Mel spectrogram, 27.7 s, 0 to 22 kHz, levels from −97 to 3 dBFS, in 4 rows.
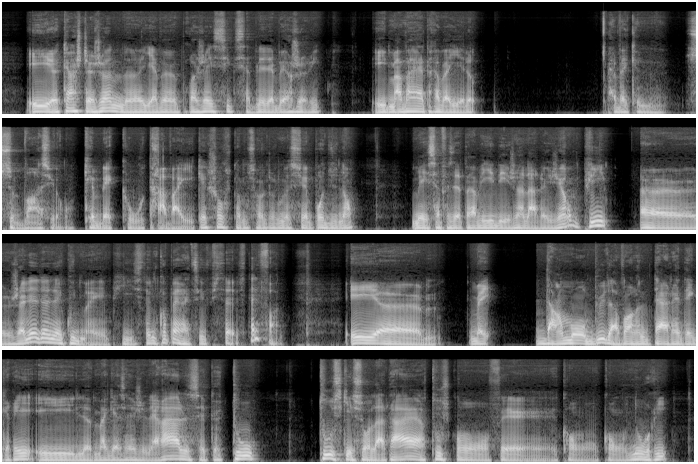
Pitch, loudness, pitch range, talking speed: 85 Hz, -17 LUFS, 80-100 Hz, 200 wpm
